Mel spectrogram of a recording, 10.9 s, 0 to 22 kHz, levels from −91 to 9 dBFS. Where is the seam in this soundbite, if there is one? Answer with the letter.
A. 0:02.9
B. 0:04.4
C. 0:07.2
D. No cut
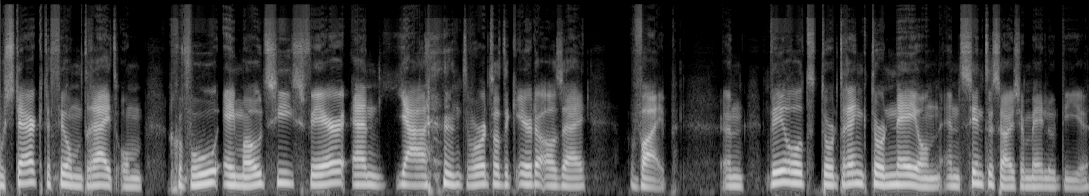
C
